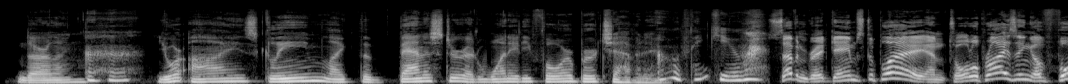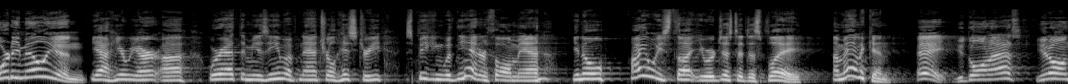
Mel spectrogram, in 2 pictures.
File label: commercial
